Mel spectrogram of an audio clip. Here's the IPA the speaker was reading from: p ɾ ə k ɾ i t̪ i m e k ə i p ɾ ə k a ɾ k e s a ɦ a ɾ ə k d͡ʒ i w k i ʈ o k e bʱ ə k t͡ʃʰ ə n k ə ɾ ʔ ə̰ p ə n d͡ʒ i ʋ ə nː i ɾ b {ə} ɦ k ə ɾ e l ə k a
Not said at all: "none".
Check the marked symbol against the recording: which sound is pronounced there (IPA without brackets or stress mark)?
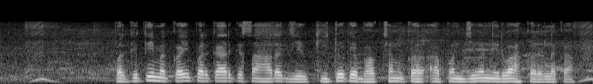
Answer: a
